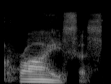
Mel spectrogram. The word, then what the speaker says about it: crisis: the way now lynn this word is pronounced crisis yes i think you said crisis i think yes yeah um again um sometimes as you know the i is pronounced um i or e all right there are three different pronunciations and unfortunately there is no rule for this you just have to learn the word okay so in this case the eye is pronounced crisis yes like it is white we all need to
